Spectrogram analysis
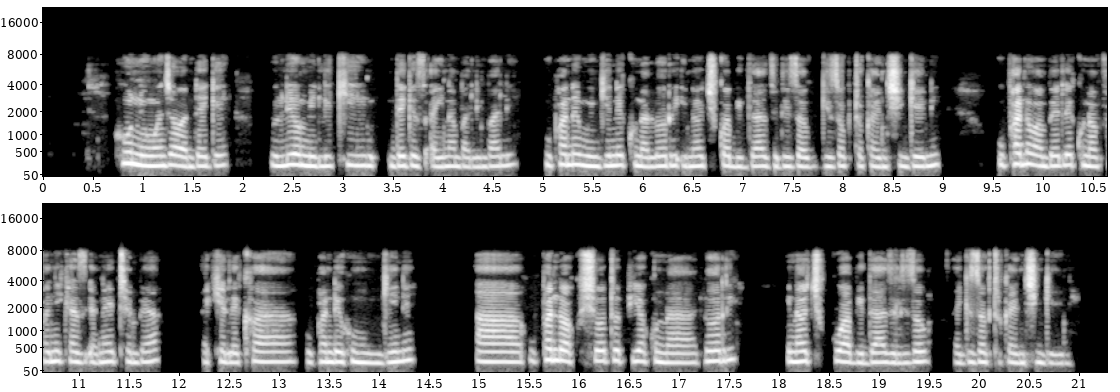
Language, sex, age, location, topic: Swahili, female, 18-24, Mombasa, government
